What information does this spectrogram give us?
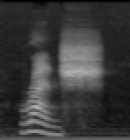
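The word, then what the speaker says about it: wrench: there be a silent ranch ranch the W is silent knit knit decay its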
